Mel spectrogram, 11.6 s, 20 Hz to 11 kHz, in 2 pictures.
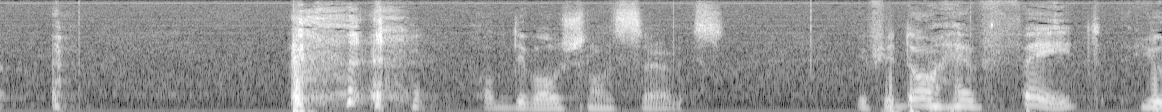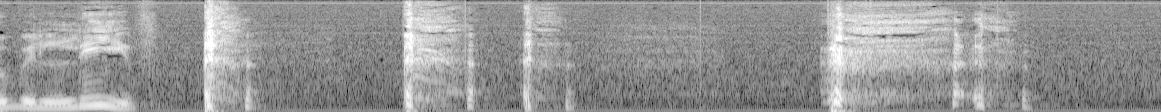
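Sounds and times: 
person coughing from incense smoke: 1.5 - 2.2, 6.8 - 7.2, 7.8 - 8.8, 9.9 - 11.0
speech: 2.4 - 7.2.

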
